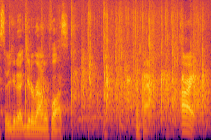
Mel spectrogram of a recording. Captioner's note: applause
